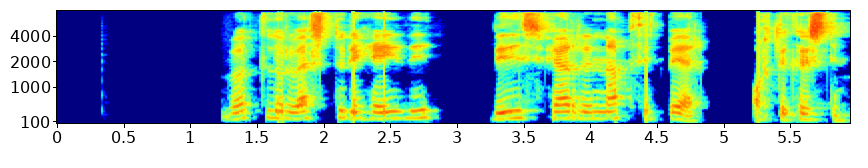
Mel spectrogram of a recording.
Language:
Icelandic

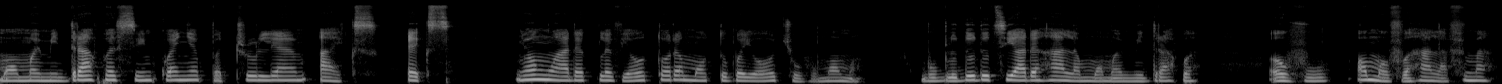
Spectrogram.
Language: Ewe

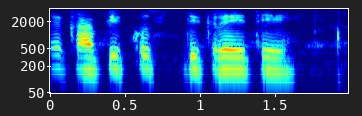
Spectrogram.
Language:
Hindi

